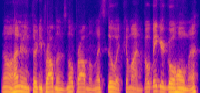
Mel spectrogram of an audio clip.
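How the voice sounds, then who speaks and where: A man's voice: mid-range voice, fairly quick, dark tone, dull audio. A man co-hosting a podcast in a casual, conversational style. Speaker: podcast co-host. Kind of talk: casual, joking interview chat.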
